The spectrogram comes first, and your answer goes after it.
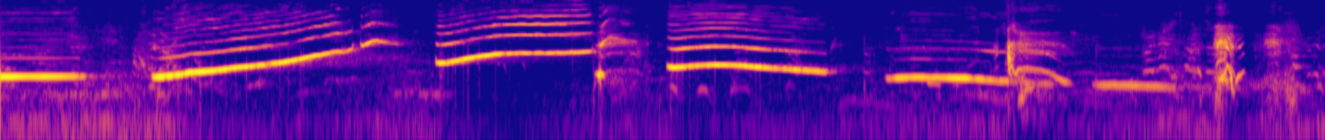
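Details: A monkey at Cotswold Wildlife Park making an unusual, funny noise: long, loud, tonal wails that sweep upward, hold level or slide down, about five drawn-out notes in thirteen seconds, ending in shorter squeaky, broken cries.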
